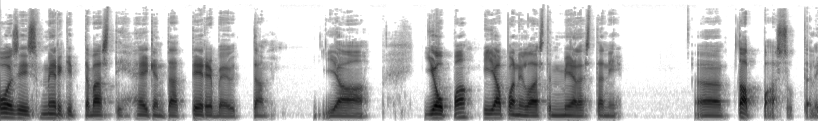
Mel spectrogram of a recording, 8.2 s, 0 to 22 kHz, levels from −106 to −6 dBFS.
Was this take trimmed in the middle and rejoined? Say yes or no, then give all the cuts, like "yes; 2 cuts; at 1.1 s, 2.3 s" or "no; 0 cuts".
yes; 1 cut; at 4.8 s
